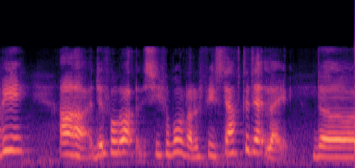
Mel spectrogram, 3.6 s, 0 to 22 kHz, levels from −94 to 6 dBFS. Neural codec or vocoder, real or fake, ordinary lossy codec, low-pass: codec, 16 kHz, 1 kbps, FunCodec, trained on LibriTTS, 50 frames a second; fake; none; none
